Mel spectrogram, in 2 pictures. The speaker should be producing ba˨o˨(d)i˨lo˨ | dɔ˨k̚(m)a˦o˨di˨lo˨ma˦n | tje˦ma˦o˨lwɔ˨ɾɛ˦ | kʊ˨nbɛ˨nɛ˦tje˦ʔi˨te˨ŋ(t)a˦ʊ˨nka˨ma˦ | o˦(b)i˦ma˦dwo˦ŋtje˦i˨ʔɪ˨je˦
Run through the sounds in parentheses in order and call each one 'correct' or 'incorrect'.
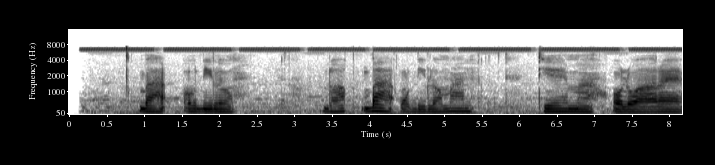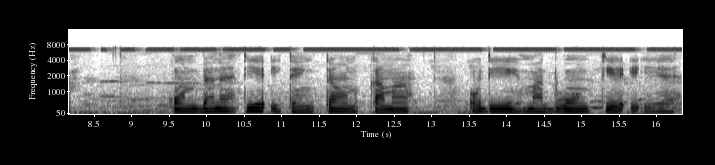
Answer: correct, incorrect, correct, incorrect

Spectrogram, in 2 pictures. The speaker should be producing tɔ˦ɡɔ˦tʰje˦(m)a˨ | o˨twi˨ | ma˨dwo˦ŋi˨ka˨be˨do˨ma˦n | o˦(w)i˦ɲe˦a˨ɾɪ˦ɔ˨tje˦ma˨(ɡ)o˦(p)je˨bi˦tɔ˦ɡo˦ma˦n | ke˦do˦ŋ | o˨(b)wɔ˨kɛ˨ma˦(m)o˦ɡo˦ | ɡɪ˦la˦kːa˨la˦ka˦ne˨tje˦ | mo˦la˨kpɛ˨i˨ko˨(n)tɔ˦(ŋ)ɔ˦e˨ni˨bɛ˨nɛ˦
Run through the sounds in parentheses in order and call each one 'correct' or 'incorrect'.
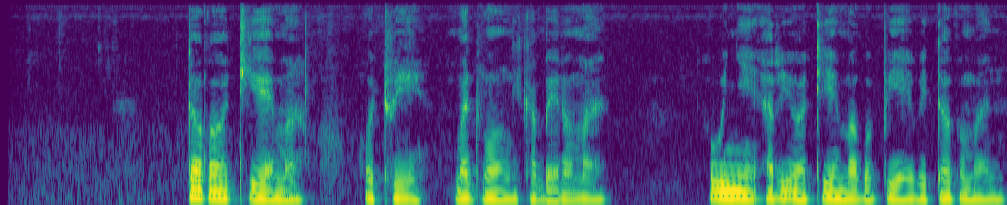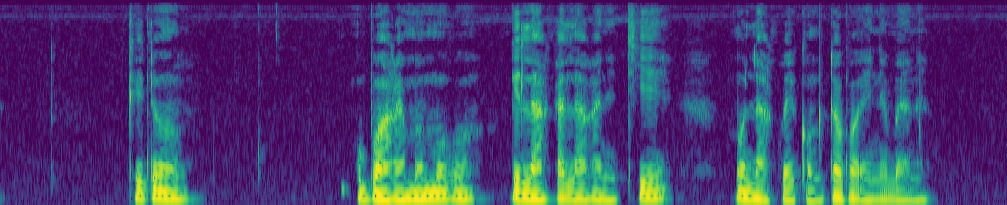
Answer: correct, correct, correct, correct, correct, correct, incorrect, incorrect

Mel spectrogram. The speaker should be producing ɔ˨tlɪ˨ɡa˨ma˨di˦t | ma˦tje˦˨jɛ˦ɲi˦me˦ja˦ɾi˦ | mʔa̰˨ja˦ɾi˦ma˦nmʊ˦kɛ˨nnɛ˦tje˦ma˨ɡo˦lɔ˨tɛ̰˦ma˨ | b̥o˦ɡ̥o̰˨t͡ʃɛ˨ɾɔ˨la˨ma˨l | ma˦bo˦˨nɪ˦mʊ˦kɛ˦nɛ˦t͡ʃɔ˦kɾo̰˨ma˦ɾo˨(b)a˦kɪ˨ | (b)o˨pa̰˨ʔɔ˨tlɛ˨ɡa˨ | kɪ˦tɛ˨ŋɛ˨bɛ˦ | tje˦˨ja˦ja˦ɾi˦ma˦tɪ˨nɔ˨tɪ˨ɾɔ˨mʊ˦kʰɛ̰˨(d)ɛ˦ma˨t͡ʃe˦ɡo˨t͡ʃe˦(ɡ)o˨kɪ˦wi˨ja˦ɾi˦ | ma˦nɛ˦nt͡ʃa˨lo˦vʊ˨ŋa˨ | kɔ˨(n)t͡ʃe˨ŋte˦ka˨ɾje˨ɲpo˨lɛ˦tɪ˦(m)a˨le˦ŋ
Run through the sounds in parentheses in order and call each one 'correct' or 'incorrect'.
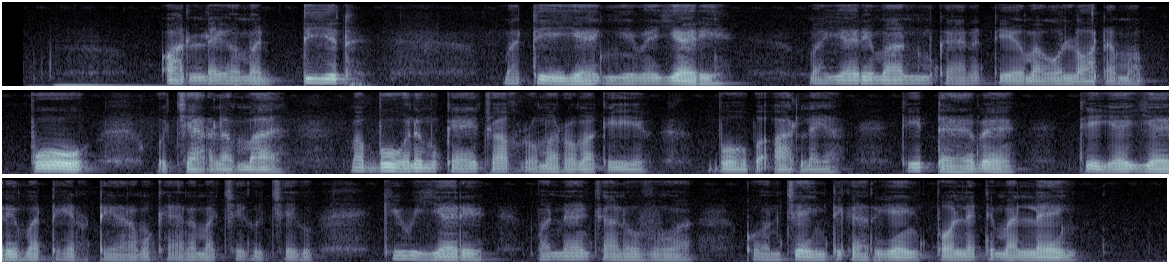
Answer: incorrect, correct, incorrect, correct, correct, correct

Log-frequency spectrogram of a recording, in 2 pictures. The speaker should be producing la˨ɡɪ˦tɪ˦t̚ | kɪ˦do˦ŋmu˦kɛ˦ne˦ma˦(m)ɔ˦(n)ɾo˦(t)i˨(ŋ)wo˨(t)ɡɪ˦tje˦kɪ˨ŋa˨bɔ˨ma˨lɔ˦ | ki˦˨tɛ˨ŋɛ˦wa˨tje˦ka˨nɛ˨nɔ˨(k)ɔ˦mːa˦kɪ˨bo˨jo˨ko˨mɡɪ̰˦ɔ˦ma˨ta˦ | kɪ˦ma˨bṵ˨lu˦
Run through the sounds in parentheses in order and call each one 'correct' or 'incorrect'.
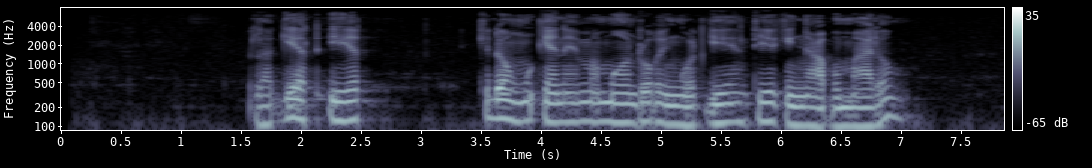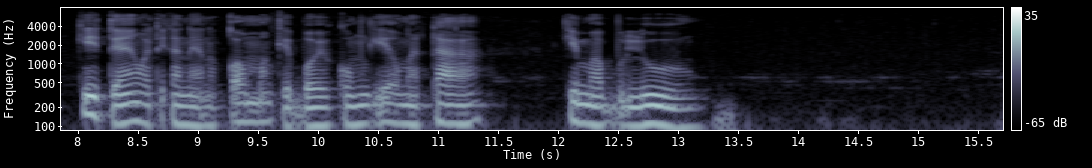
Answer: correct, correct, incorrect, correct, correct, correct

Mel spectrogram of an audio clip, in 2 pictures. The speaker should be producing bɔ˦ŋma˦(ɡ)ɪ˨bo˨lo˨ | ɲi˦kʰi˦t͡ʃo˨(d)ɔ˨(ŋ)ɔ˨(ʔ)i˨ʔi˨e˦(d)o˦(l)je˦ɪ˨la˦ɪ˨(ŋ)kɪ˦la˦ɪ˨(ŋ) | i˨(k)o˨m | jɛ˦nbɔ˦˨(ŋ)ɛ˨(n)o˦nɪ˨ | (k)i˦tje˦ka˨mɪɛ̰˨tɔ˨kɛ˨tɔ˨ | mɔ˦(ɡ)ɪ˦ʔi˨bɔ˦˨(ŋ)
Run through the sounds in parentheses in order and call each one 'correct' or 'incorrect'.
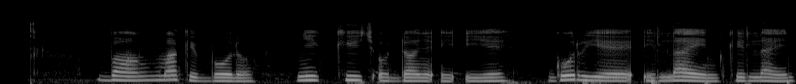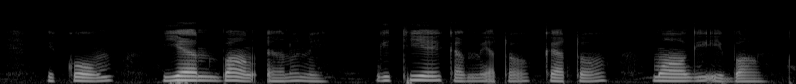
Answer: incorrect, correct, incorrect, correct, incorrect, incorrect, incorrect, incorrect, correct, correct, correct, incorrect, correct, correct

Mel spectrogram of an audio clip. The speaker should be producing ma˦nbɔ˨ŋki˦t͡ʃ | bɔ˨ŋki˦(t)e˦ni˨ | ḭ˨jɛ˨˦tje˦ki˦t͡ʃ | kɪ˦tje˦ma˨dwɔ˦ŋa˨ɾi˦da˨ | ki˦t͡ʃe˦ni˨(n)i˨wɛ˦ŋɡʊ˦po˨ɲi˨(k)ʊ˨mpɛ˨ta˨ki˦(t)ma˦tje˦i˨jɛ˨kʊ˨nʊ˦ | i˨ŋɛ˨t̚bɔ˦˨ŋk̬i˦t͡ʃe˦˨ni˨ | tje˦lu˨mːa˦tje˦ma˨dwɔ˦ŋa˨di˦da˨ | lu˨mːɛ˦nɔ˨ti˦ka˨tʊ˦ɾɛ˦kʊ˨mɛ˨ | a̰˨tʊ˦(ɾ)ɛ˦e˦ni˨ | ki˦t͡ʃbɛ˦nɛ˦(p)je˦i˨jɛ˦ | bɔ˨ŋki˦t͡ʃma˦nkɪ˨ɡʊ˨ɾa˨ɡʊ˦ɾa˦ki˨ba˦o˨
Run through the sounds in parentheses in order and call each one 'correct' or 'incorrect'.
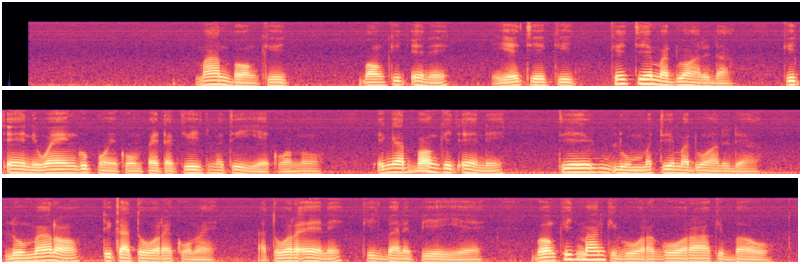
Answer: incorrect, correct, correct, incorrect, correct, correct

